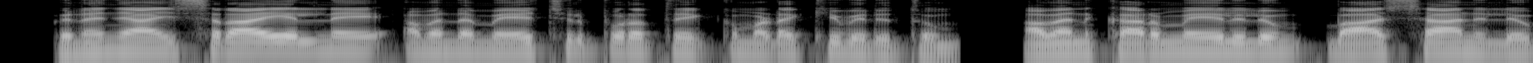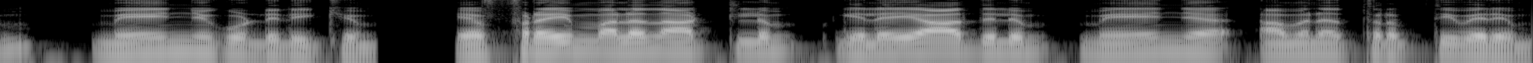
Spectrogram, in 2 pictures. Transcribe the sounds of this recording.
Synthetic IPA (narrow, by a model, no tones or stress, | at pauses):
pinːeɲaːniɕraːje̞ːline̞ʔɐʋɐnde̞me̞ːt͡ɕːilpurɐt̪ːe̞ːkːɨmɐɽɐkʲːiʋɐɾut̪ːum | ɐʋɐnkɐrme̞ːlilumbaːɕaːnilumː | e̞ːɲːɨko̞ɳɖiɾikʲːum | e̞frɐjimːɐlɐnaːʈːilumɡilɐjaːðilumːeːɲːɨɐʋɐnɨt̪rɨp̚t̪ːiʋɐɾum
